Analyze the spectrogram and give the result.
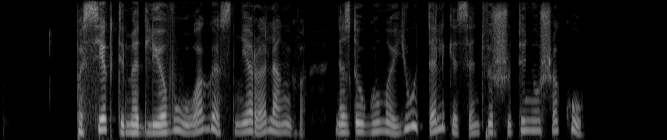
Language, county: Lithuanian, Vilnius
